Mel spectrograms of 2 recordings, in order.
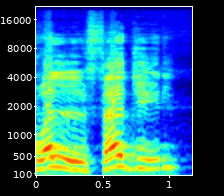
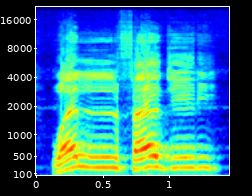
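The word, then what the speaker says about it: والفجر: begitu tapi saat raum bukan ikut waqaf bukan walfajri Wal faajri bukan RI tapi Wal faajri tipis Wal Fajri Wal Fajri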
